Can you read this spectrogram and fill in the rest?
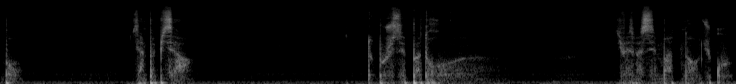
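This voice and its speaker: Whispering ASMR gamer, close and bright. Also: measured pace, long pauses, no echo. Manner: informal, hesitant, thinking aloud. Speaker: video game streamer, ASMR host. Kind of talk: whispered ASMR gameplay commentary. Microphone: close binaural microphone.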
